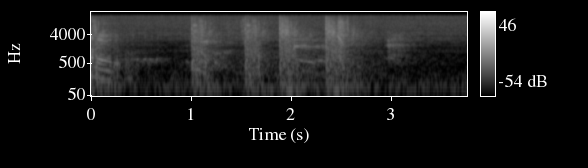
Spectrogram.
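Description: Gunshots crack several times in quick succession.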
